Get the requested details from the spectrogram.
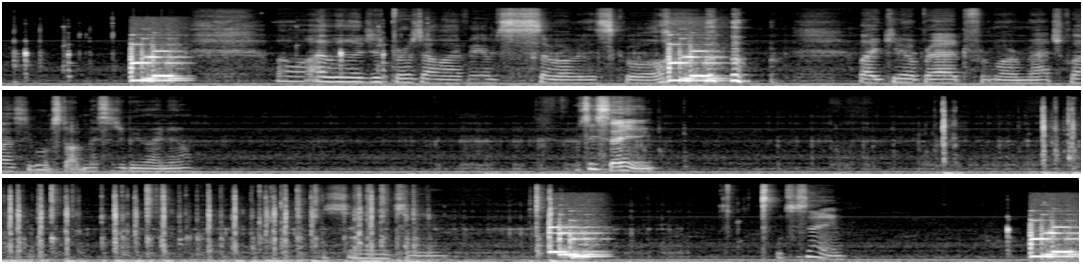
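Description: An instant message alert chimes.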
